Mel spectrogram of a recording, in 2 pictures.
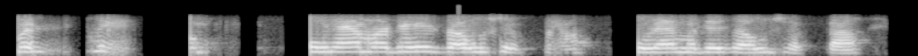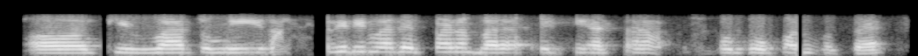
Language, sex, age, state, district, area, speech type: Marathi, female, 30-45, Maharashtra, Sindhudurg, rural, conversation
